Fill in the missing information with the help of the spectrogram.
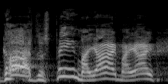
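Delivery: high, loud pained whine; mock complaint about the hurting eye; whining to God. Retelling his whining prayer to God in pain. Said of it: "and I'm like".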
